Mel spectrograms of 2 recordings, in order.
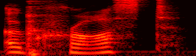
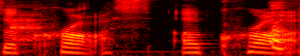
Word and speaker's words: across: And then, oh my god, Damien, he says acrost. And I'm like, it's across. Across. And he was like, across. And I'm like, there's no T in that word.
